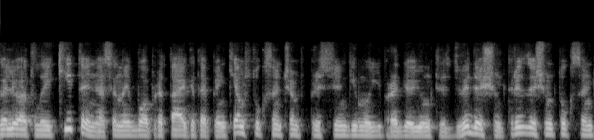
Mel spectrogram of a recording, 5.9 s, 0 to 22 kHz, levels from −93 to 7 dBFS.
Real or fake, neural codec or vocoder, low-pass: real; none; 7.2 kHz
